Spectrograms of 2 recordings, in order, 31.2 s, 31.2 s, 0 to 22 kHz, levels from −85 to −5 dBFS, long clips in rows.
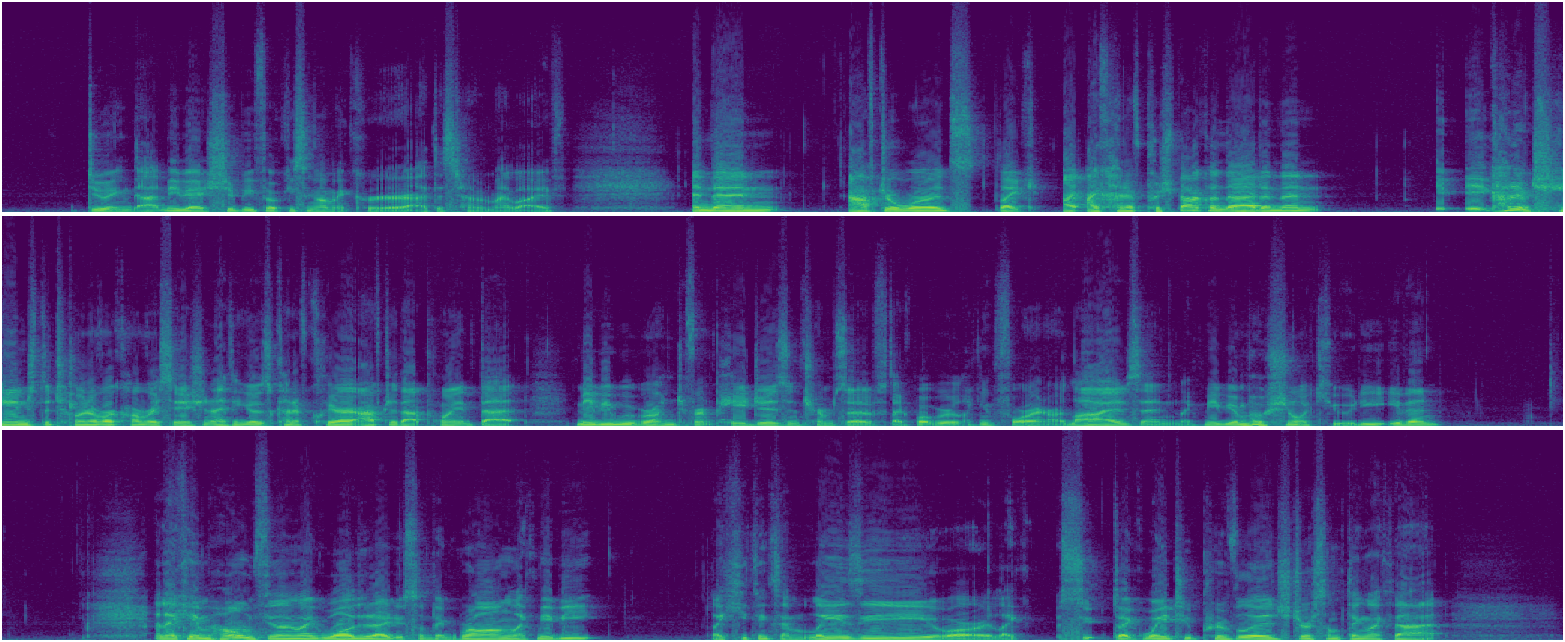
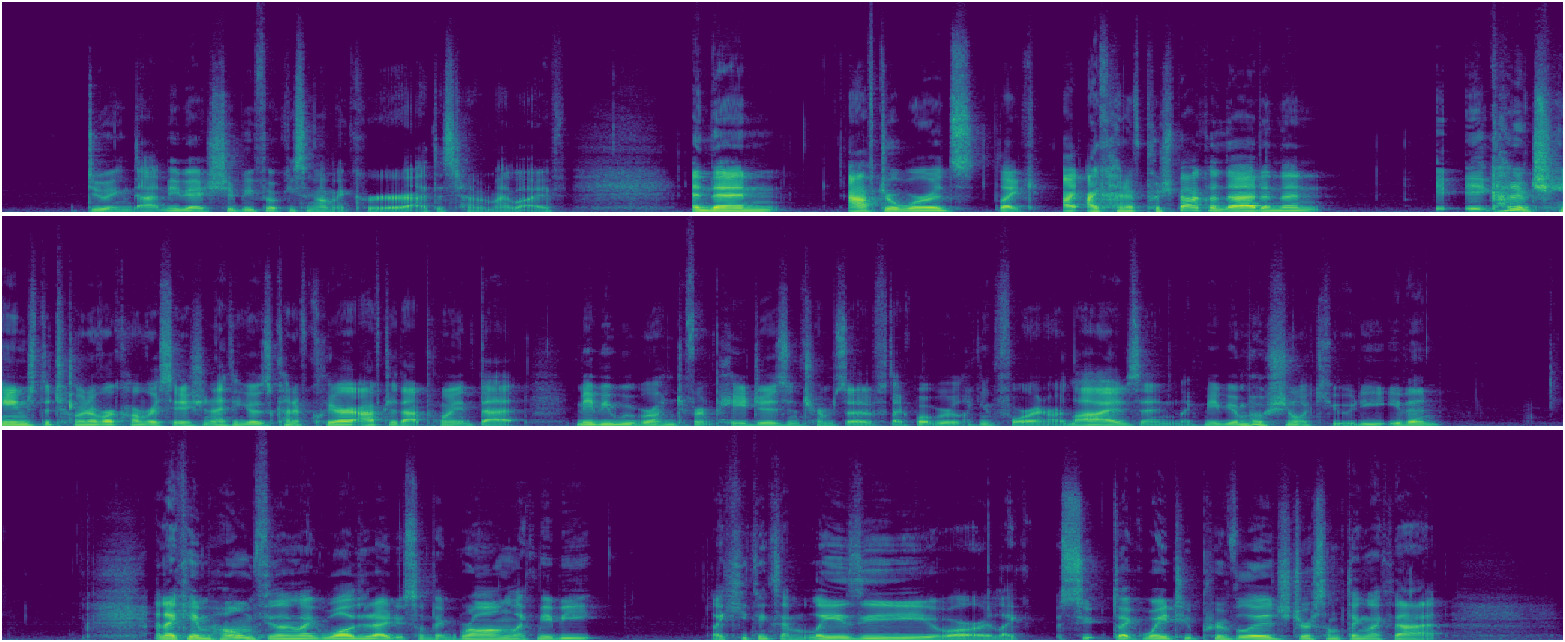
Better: second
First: distortion; heavy; 7 dB below the speech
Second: none

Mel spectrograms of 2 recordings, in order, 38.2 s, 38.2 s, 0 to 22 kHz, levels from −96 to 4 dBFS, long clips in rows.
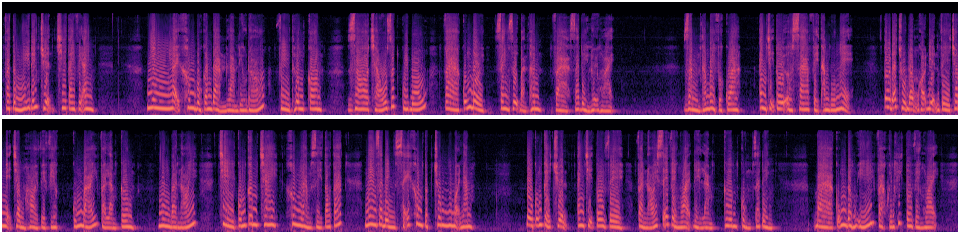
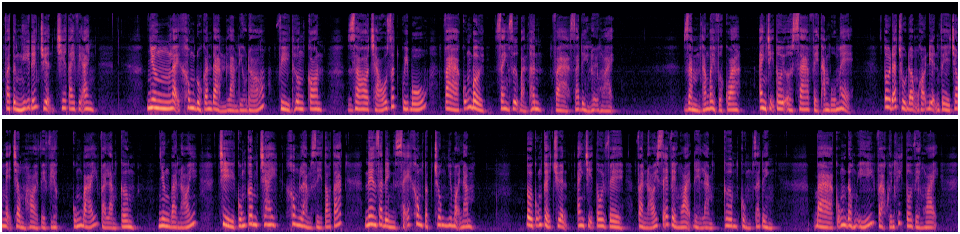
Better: second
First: distortion; heavy; 23% of the sound clipped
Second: none

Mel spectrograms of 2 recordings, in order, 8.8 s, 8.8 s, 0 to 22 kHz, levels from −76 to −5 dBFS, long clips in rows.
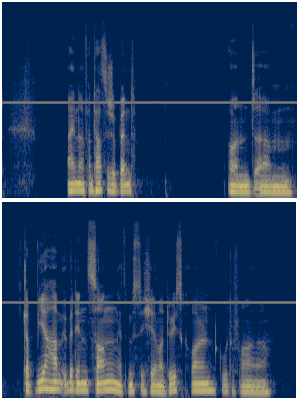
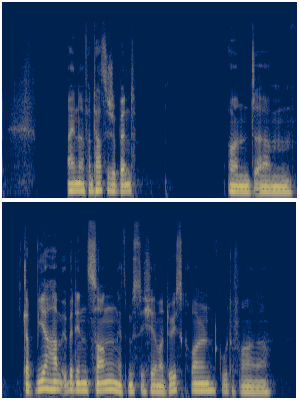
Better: second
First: high-pitched whine; noticeable; throughout; 3 kHz, 15 dB below the speech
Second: none

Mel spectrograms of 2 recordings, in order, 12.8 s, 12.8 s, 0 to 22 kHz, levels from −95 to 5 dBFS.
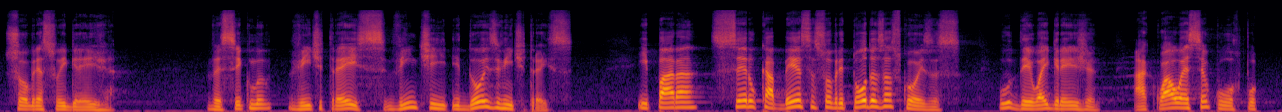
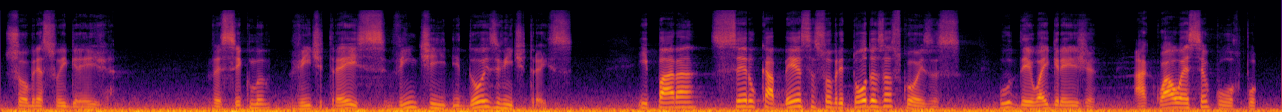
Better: first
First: none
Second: low rumble; faint; throughout; 20 dB below the speech

